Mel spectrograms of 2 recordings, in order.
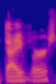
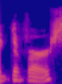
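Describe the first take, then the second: First: "diverse" as DIE-verse; "diverse" with long I. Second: "diverse" as dih-VERSE; "diverse" with short vowel. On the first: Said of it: "I just said diverse". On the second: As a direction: reduce the first syllable of "diverse". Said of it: "other people would say". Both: Shown as a demonstration.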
